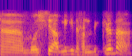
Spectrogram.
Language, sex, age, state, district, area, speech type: Bengali, male, 18-30, West Bengal, Birbhum, urban, conversation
